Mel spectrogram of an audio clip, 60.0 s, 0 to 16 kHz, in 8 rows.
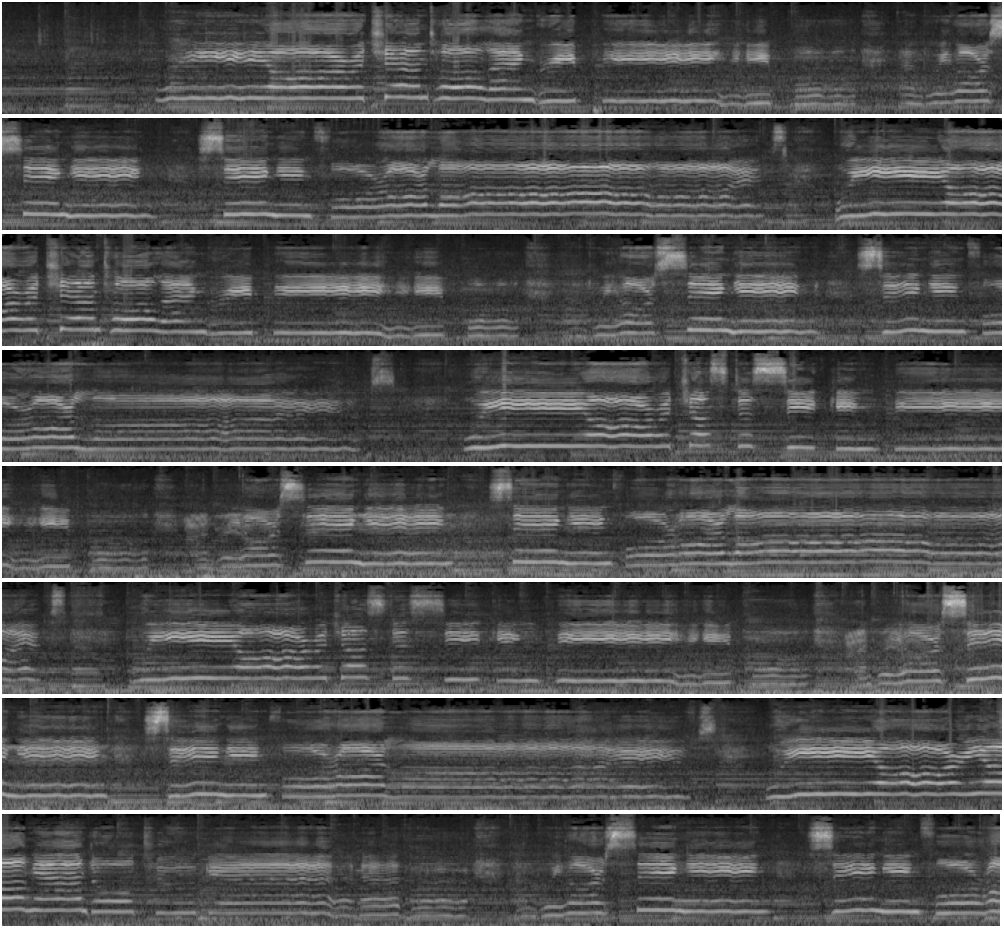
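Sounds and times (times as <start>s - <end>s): strummed acoustic guitar: 0.0s - 59.9s
woman singing with vibrato: 1.0s - 59.9s.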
